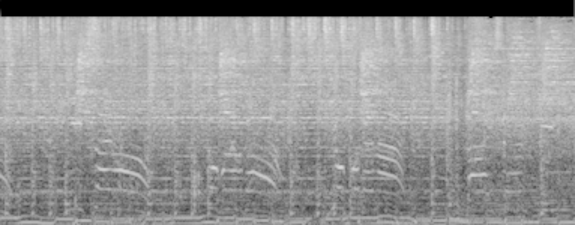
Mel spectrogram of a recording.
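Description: Punk rock music with electric guitar, bass and drums, the guitar bending notes downward every second or so.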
